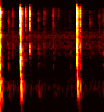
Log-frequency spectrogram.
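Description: Computer keyboard typing C# code, sparse soft key taps with two sharp, loud clusters of clacks, close and alone with no voice.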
